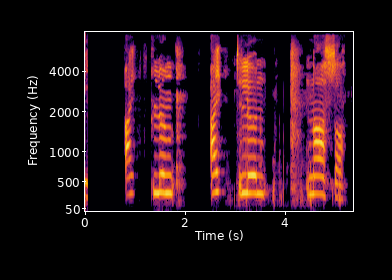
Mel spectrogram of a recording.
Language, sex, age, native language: Icelandic, male, 9, Icelandic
